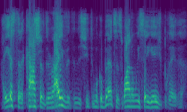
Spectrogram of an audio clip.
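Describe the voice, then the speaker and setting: A high-voiced man teaches Talmud. His delivery is informal and emphatic, built on storytelling and questions put to his listeners. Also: lively intonation, fast talker, creaky, darkish tone, slightly rough. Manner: emphatic, questioning sing-song with rhetorical tags. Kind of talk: animated informal religious lecture with storytelling.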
